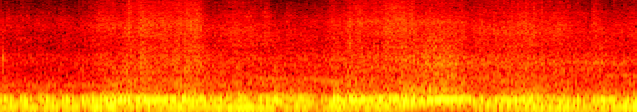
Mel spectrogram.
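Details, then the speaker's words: Prodrive Impreza STi turbo flat-four after mild build, first restart after long sitting: clean pickup on light throttle blips, even burble, no knocks or rattles or leaks; healthy but running a bit rich, needs mapping. "sounds good sounds very very good oh he not been running a while so nice need to get mapped it's a bit Rich"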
